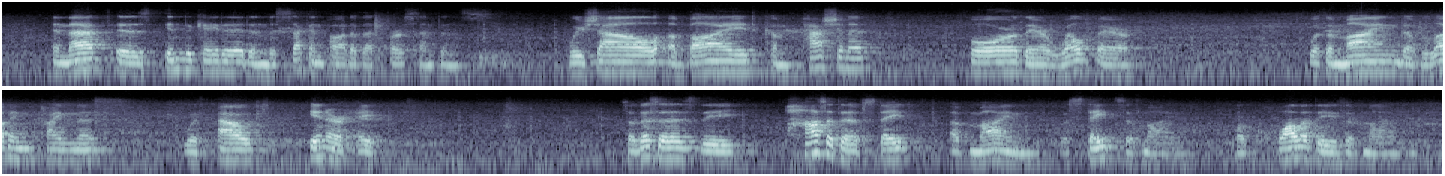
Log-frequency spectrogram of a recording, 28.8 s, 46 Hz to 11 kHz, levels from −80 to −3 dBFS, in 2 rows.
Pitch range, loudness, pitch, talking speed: 100-125 Hz, -20 LUFS, 115 Hz, 90 wpm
